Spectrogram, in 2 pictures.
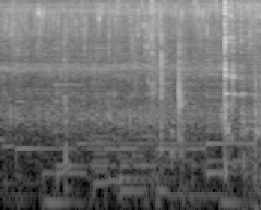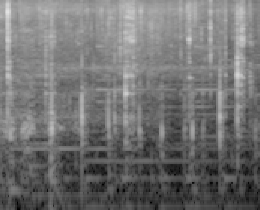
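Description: Tomato sauce sizzling in a speckled nonstick pot on the stove while a wooden spatula stirs it. From about two seconds in, the spatula scrapes and knocks against the pot.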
